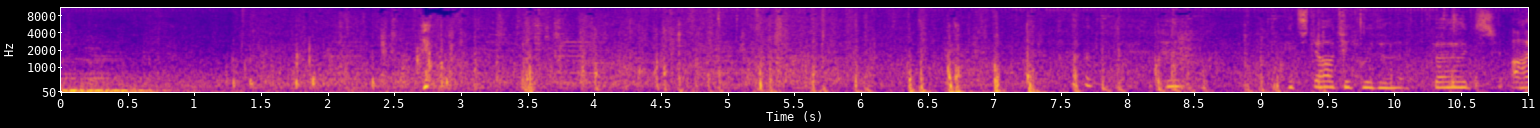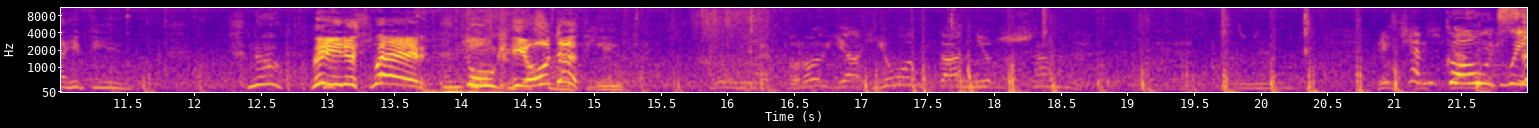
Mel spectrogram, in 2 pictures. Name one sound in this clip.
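Horse hooves clop on a dirt path.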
